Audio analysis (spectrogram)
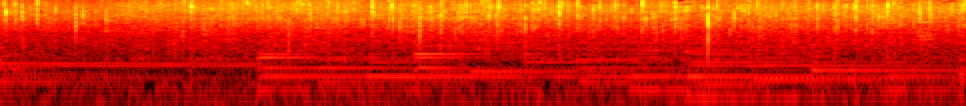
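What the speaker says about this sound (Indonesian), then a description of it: "Tinggal kita tumis semua bumbu yang sudah kita iris" Steady sizzling of sliced spices, tomato and chili sautéing in a hot pan, with soft crackles and occasional scraping stirs, continuous and close.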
